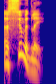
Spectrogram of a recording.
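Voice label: "assumedly", British English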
